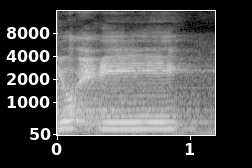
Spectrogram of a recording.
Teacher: تو یہاں والی یہاں پر پیش ہے، نہیں کھینچیں گے. یہاں پر ہا پر یا مدہ ہے تو ہا کو ایک الف کے برابر کھینچیں گے · اور ہا کا بھی مخرج کا دھیان رکھیں. ہا کا مخرج جو ہے درمیان حلق ہے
